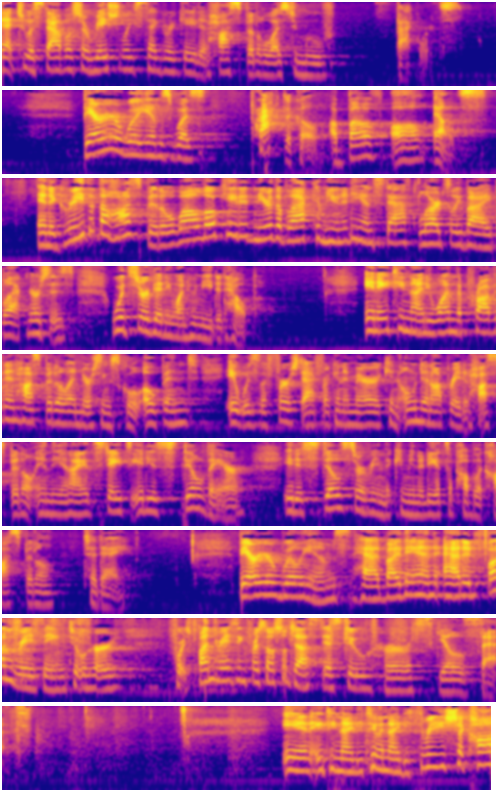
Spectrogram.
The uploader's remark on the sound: delivered on Sunday, March 1, 2020 at the Unitarian Universalist Congregation in Andover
